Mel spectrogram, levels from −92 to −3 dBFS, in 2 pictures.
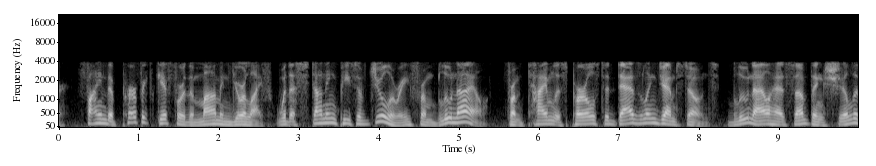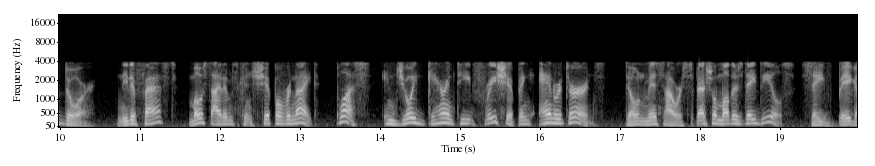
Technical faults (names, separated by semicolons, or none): none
